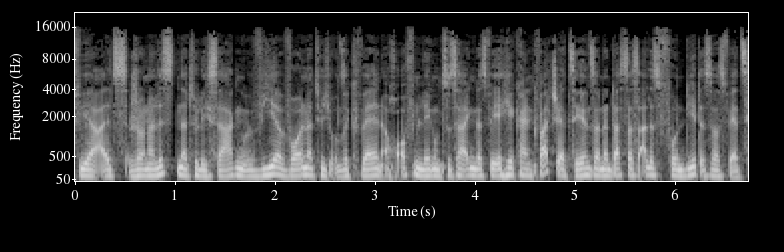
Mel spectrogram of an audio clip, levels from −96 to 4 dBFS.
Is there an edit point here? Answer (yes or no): no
